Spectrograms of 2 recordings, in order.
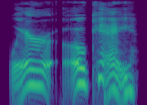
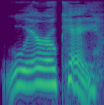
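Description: First: Uncertain. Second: Said in the usual way. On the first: Acted. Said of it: "Clay said uncertainly".

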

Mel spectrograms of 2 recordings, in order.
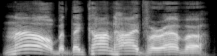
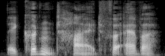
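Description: First: High, loud reply; loud call. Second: Said in the usual way. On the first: Acted. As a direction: call back over shelves. Delivery person calls back.

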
